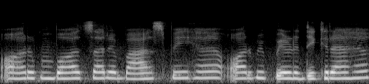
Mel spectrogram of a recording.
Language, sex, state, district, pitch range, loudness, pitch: Hindi, female, Chhattisgarh, Bastar, 275-290 Hz, -15 LUFS, 280 Hz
